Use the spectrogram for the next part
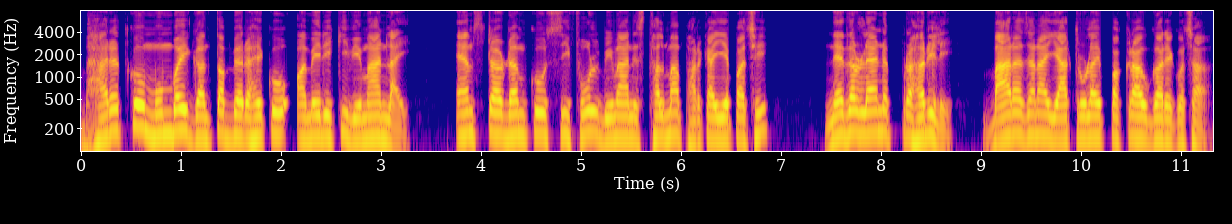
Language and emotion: Nepali, neutral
